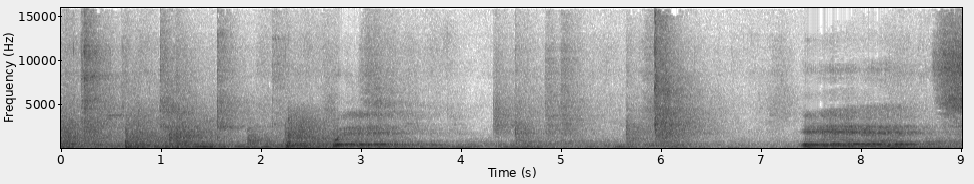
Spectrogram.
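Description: A man lectures calmly, heard through a microphone.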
